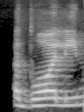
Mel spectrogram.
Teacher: جی، پہلی ہو رہی ہے مد لازم کلمی مثقل جو آج ہم نے پڑھی، دعا الف مد آ رہا ہے، اور اس کے بعد والا جو حرف ہے اس کے اوپر شد آ رہی ہے، تشدید آ رہی ہے، اور پھر اس کے بعد آخر میں مد عارض وقفی ہو رہی ہے، لین کو ہم نے لمبا کرنا ہے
